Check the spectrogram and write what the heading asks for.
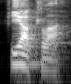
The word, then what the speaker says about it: Fjalla: So they spell it Fjalla, and he says Fiatla.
